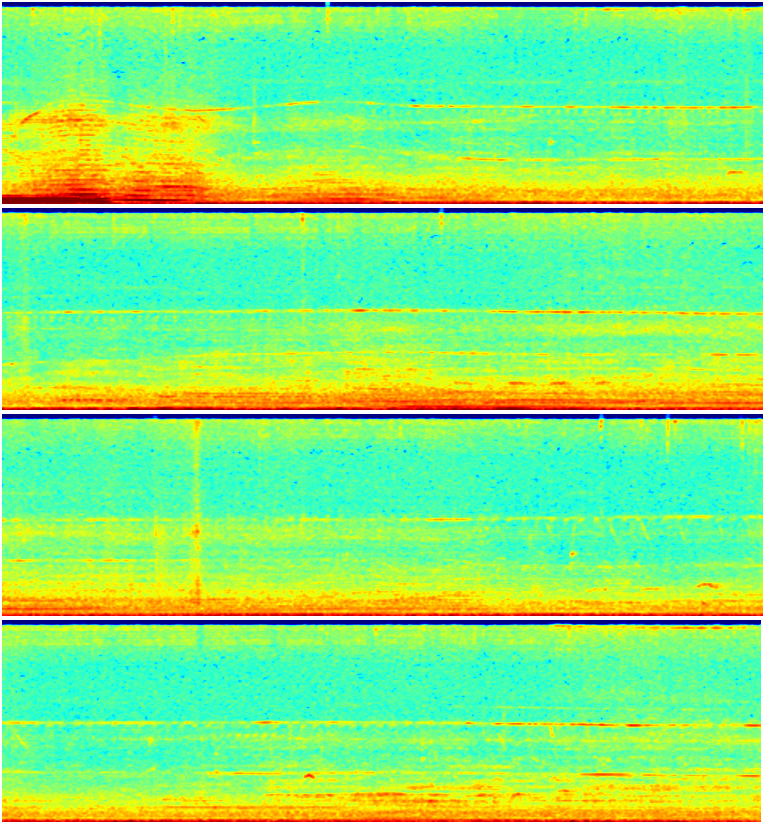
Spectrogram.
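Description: A short burst of laughter at the very start, then a faint, distant motor hum whose pitch slowly rises and falls.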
